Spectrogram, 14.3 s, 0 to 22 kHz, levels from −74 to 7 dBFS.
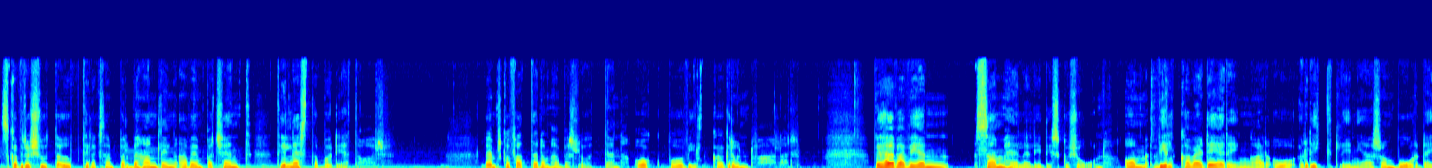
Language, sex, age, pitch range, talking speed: Finnish, female, 40-59, 160-215 Hz, 150 wpm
